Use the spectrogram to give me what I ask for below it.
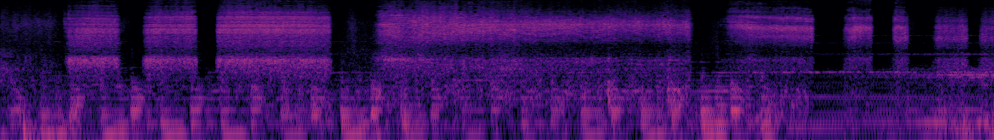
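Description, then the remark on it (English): Bear spray hisses loudly in long, sustained bursts from an aerosol canister, sprayed at mice to wake them, broken by a few brief pauses, with faint clattering underneath and no talking. “You want a little bear spray?”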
